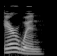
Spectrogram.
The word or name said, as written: Eirwyn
